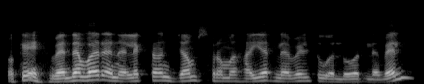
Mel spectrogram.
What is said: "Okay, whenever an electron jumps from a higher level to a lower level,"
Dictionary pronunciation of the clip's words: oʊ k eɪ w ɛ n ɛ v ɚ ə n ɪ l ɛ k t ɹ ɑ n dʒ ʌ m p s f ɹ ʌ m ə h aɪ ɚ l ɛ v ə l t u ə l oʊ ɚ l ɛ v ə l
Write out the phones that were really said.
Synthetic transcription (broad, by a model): oʊ k eɪ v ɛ n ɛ v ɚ ə n ɪ l ɛ k t ɹ ɑ n dʒ ʌ m p s f ɹ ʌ m ə h aɪ ɚ l ɛ v ə l t u ə l oʊ ɚ l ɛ v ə l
